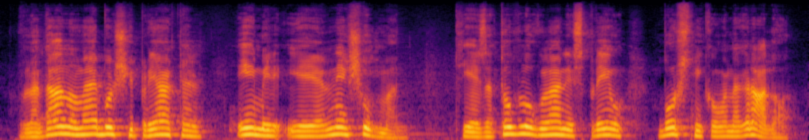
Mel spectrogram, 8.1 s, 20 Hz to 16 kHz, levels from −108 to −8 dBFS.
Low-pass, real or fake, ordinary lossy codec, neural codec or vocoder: 14.4 kHz; fake; Opus, 64 kbps; codec, 44.1 kHz, 3.4 kbps, Pupu-Codec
